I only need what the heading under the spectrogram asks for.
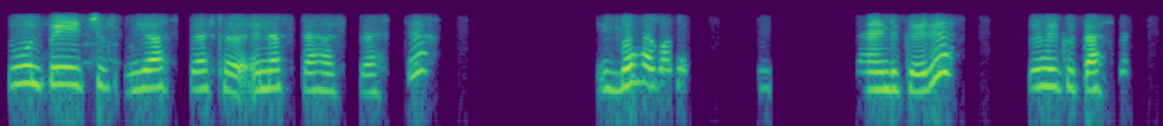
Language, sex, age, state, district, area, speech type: Kashmiri, female, 18-30, Jammu and Kashmir, Ganderbal, rural, conversation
